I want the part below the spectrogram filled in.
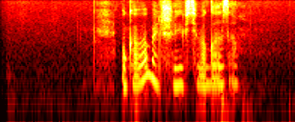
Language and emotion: Russian, neutral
